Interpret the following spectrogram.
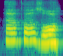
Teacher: ہا کی آواز آپ کے گلے میں آنی چاہیے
